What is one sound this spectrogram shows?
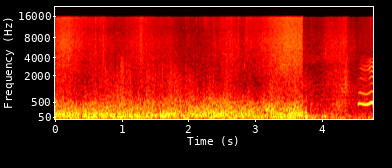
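Water splashes and rushes against a boat's hull.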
